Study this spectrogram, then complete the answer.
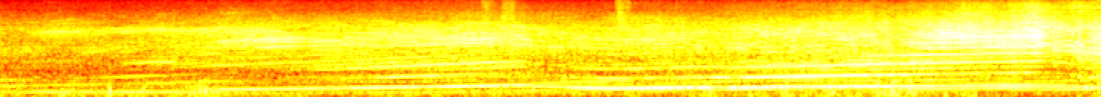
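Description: Motorcycle engines rise and fall in pitch as bikes race past.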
